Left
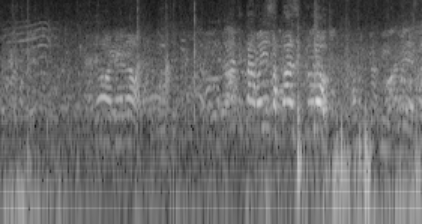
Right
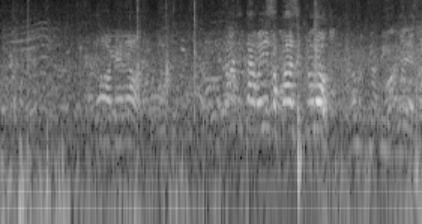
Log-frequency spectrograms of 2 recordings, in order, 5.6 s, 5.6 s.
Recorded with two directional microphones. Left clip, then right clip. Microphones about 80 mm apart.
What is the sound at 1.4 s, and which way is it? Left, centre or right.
Chop, centre.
